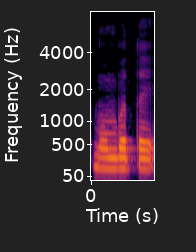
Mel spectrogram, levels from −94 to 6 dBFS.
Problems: low volume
